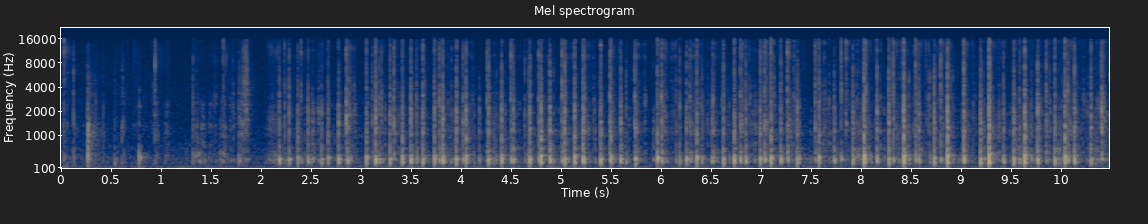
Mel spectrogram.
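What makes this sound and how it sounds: A small, hollow white-and-pink plastic body lotion squeeze tube, partly full of lotion, is held in both hands close to the microphone and tapped and scratched with long acrylic nails. After about two seconds of faint, sparse scratching, a rapid, steady stream of crisp, short taps begins. The taps have a hollow, low-mid plastic resonance and bright clicky edges.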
